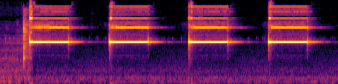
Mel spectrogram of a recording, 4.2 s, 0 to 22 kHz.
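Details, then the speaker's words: Tuya Wi-Fi smoke and carbon monoxide detector, test button held about 15 seconds to enter pairing mode: loud piercing high beeps, about one per second with clean gaps, plus slight chatter; test alarm sounding. "So be warned, really loud noise will come. And we hear now a bit of chatter from it."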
